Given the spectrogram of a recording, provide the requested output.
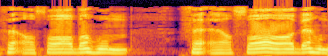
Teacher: فأصابهم، فأصابهم تخليص الحرف المفخم من المرقق، لا نقول فأصابهم، فأصابهم كل الحروف الكلمة مرققة، هذه الكلمة فأصابهم إلا الصاد مفخمة ومدها كذلك مفخم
